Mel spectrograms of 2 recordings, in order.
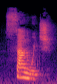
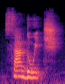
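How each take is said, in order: First: The D sound is left out. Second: The D sound is clearly pronounced. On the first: The speaker calls it right. "I'm not pronouncing the D" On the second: The speaker calls it wrong. "I'm not saying sandwich"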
